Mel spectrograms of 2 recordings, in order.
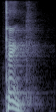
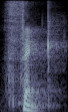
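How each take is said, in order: First: "Think" as tink; Khmer-style "Think", starting on a T. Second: Said in the usual way. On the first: Shown as a demonstration. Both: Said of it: "often replaced with a D or a T".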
